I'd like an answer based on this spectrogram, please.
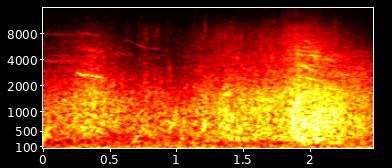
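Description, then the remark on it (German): Ocean waves wash steadily onto the shore in a continuous, broad rushing roar that swells slightly louder toward the end, with no voices present. “Meeresrauschen, Möwen, der Sand rieselt durch die Zehen, eine frische Brise weht, ein freier Blick auf Segelschiffe.”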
